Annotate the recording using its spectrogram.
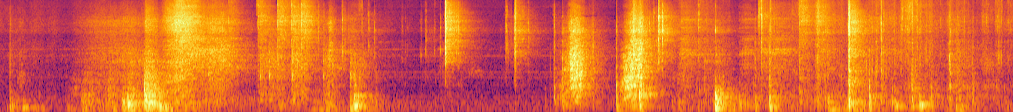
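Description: Plastic shrink wrap being torn and peeled off a sealed box of trading cards: a run of irregular crinkling, tearing rasps, starting about a second in.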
